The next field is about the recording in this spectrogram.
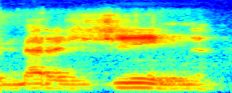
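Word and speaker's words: Medellín: It would be correct, but if you are Colombian, you would say Medellin. Medellin. So the two L's or a Y would be like a J, Medellin.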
